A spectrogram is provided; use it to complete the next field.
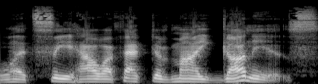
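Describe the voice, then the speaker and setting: A man speaks very slowly in a raspy, medium-pitched put-on character voice. The recording is very clean, with a silent background. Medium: read story. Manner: bold, action-hero.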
